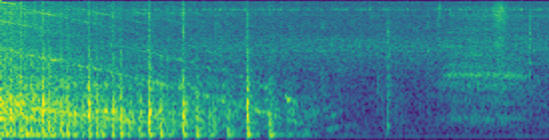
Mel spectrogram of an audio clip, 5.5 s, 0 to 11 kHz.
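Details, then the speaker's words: Sebo Professional G1 upright vacuum with the brush removed: the motor winds down with rapid irregular clunking, three or four knocks a second. The clunk persists without the brush, so the owner suspects the motor. "I've taken the brush out to make sure that it weren't the brush for any reason. If you turn it on, makes that clunking sound still."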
